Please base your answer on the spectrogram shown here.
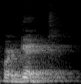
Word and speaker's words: forget: Words अंग्रेजी में है, FORGET, FORGIVE। हम कैसे बोलते हैं? forget, forgive, इनका प्रोनाउंसिएशन गलत है। कैसे बोला जाना चाहिए? forget it। मैं आर भी नहीं बोल रहा, ओ को ओ बोल रहा हूं।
